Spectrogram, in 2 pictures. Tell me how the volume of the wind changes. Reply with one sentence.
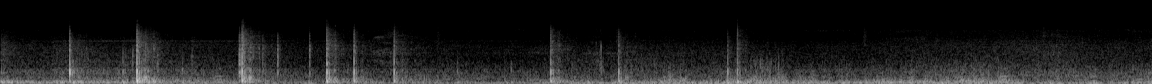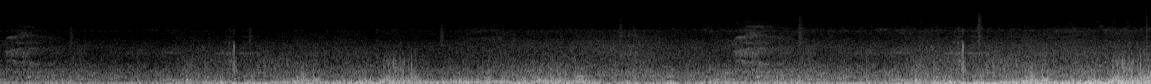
The loudness of the wind goes up.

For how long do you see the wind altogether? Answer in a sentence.
The wind can be heard for 23 seconds in total.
